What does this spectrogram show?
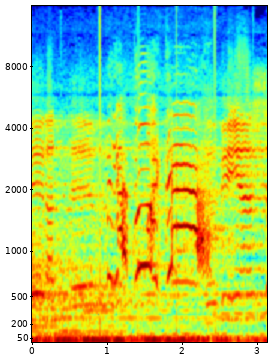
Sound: echoing

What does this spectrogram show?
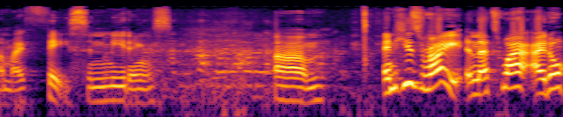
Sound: audience laughs

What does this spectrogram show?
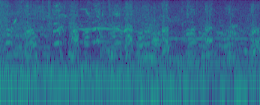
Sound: dogs barking

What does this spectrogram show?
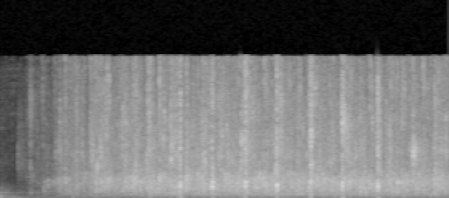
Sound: applause

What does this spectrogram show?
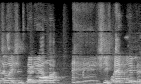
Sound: laughing

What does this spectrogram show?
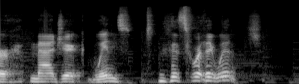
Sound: laughing

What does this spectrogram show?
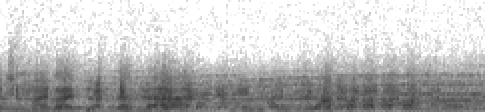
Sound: laughing

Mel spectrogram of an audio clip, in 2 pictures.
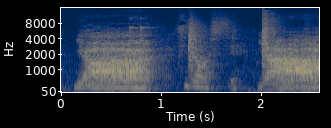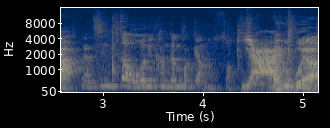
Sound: aggressive sound of approval

